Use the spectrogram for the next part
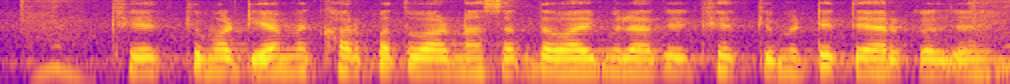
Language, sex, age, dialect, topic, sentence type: Magahi, male, 18-24, Western, agriculture, statement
